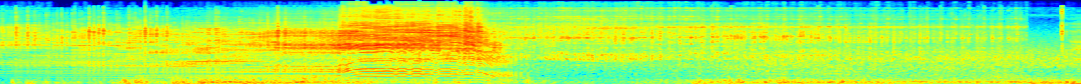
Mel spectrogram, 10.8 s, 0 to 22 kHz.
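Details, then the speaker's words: Walbro 1107-carbureted two-stroke VEKTA.5 RC car, not run for months, new spark plug and carb reset to factory settings: buzzes high, then sags and quits as the high-end needle kicks in; sounds flooded though owner checked it isn't; bogs and stalls at high rpm. "The high end, once the high end needle kicks in, that's when it sounds like it flooded, and it just shuts the engine off."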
